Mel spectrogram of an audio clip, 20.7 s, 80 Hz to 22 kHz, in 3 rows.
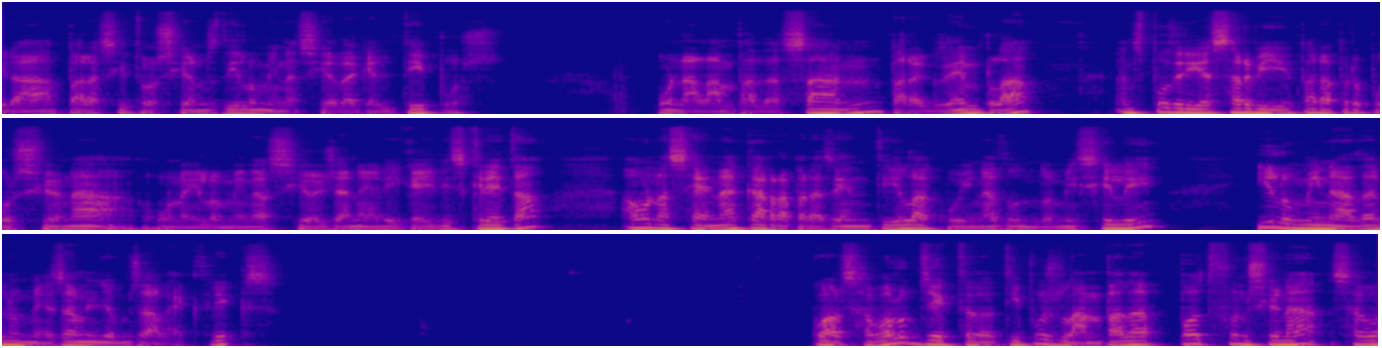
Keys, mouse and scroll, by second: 0.1-0.7 middle drag, 0.1-1.4 scroll down 1, 1.4 click, 2.9-4.0 typing, 3.1-4.2 middle drag, 5.6 click, 8.1 click, 9.3 middle click, 10.0 typing, 10.4 click, 11.6-12.7 typing, 12.5 Return, 13.7-14.6 scroll up 1, 14.6-15.1 scroll down 1, 14.9-16.3 middle drag, 16.3-18.3 drag, 19.3 g, 20.0 click.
